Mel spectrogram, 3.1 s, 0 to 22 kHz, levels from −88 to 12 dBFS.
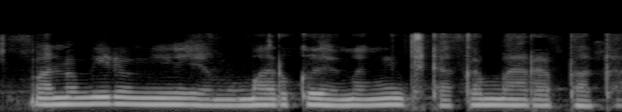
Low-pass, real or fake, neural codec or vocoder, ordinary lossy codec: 7.2 kHz; fake; codec, 16 kHz, 2 kbps, X-Codec, HuBERT features, trained on general audio; none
